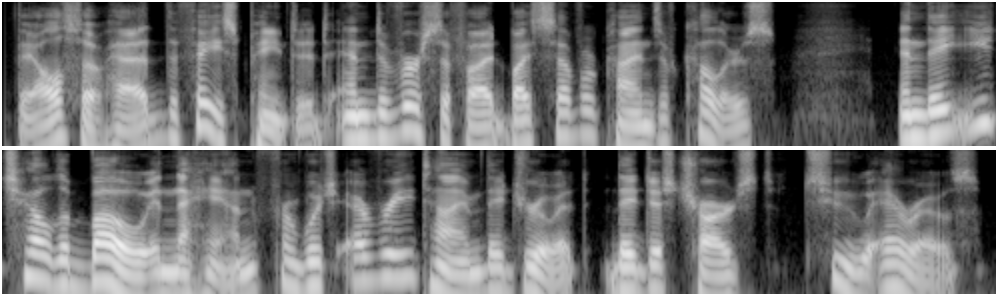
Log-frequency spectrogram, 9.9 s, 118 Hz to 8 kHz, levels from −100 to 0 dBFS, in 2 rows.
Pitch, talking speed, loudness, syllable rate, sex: 130 Hz, 200 wpm, -20 LUFS, 5.2 syllables/s, male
